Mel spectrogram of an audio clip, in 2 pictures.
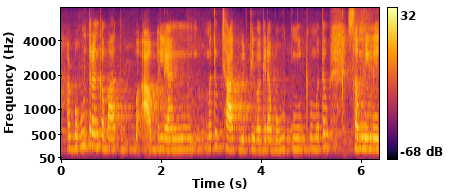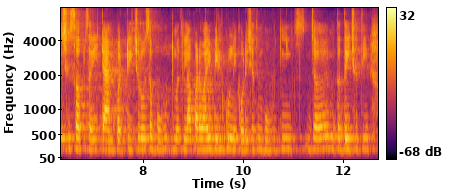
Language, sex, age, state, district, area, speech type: Maithili, female, 18-30, Bihar, Madhubani, rural, spontaneous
